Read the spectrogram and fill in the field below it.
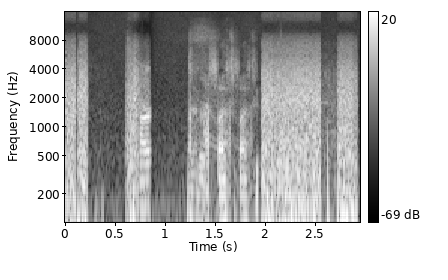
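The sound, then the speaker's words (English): Bursts of hissing radio static chop on and off, with a faint, echoey voice fragment surfacing through the noise in the middle before the hiss returns, loud. “This feels more and more like just a radio signal.”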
